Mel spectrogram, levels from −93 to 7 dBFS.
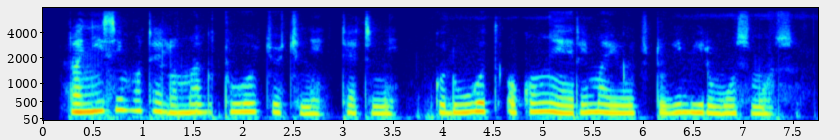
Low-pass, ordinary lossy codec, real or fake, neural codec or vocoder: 7.2 kHz; MP3, 48 kbps; fake; vocoder, 44.1 kHz, 128 mel bands every 256 samples, BigVGAN v2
